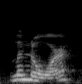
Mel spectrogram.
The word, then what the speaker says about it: LeNoir: So the L in my name is LeNoir, is the way that I pronounce it here in the US.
